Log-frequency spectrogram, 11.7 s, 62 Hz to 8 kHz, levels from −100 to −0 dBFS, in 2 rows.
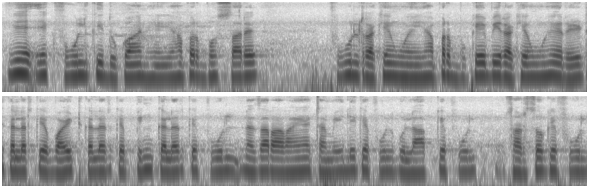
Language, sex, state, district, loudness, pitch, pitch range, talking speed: Hindi, male, Chhattisgarh, Bilaspur, -33 LUFS, 140 Hz, 135-145 Hz, 225 wpm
